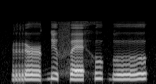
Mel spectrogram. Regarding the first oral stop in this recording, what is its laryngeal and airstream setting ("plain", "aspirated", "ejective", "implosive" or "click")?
implosive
